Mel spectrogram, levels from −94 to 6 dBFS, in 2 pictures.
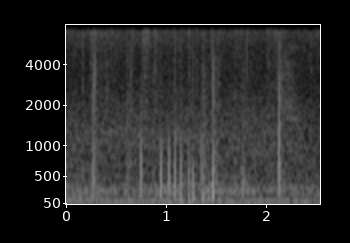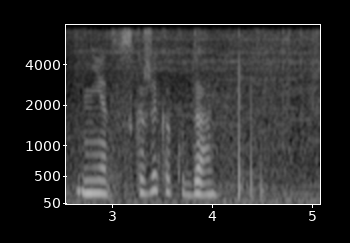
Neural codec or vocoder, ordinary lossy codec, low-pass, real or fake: none; none; 7.2 kHz; real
